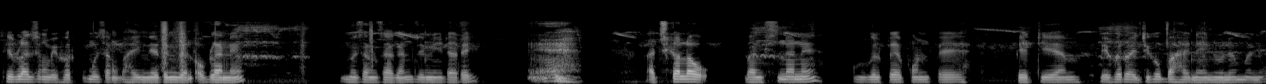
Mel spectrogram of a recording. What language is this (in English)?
Bodo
